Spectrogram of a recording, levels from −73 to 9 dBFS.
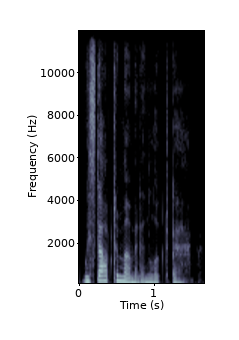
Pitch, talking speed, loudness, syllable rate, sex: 180 Hz, 250 wpm, -20 LUFS, 6.9 syllables/s, female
